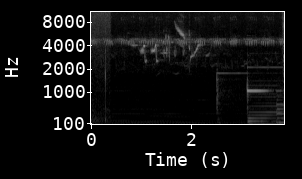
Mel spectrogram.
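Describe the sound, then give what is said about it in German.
A steady, high cricket-like insect drone fills the background, with a few quick bird chirps and twitters flitting over it, all fairly soft, alongside low sustained tones. “Ganz langsam kannst du auch die Tiere um dich herum wahrnehmen Insekten, die Schmetterlinge, die Vögel.”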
